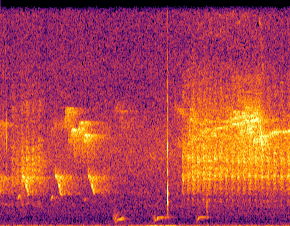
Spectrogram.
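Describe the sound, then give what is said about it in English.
Two owls give three short, soft hoots in quick succession against steady outdoor ambience, while small birds flying up to hassle them chirp and twitter throughout, with no one speaking. “Wow, I wish there was some light here, because we just got these two owls hanging out, and now little birds are flying up and trying to hassle them.”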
